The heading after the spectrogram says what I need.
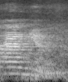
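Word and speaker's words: anion: देखो ये आयंस हैं, आगे वाला कैशन मतलब कैटायन, पीछे वाला एनियन या एनायन, मतलब डिपेंडिंग अपॉन योर प्रोनाउंसिएशन आप कैसे उसको प्रोनाउंसिएट करते हो, ठीक है।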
